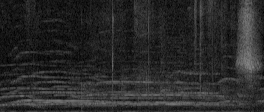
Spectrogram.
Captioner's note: crowd cheering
